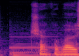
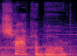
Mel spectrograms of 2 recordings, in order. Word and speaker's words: Chocobo: when I was younger I always thought it was pronounced chaboo why I don't know probably because c h o is pronounced choco when you say chocolate so why would it become choco and I I'll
